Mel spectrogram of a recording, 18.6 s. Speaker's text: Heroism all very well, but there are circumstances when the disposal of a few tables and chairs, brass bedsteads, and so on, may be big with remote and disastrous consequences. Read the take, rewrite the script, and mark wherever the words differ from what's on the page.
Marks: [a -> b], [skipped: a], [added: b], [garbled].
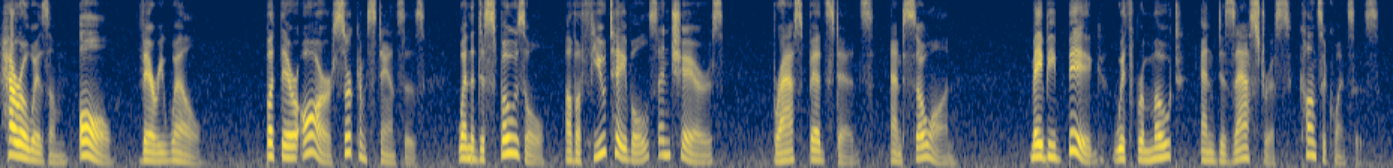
Heroism all very well, but there are circumstances when the disposal of a few tables and chairs, brass bedsteads, and so on, may be big with remote and disastrous consequences.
